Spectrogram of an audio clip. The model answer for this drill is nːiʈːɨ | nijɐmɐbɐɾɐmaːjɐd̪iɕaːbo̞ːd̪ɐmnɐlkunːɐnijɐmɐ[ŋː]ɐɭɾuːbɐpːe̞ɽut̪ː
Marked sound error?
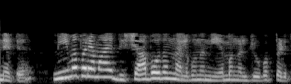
no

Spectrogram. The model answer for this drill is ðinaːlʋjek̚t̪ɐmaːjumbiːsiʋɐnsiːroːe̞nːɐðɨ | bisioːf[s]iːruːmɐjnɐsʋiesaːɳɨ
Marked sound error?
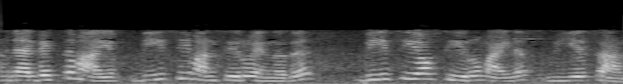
no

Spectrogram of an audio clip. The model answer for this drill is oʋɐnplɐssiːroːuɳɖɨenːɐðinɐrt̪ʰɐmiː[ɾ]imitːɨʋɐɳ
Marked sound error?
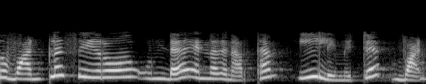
yes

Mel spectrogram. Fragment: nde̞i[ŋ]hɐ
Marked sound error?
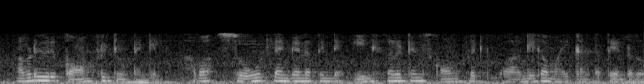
yes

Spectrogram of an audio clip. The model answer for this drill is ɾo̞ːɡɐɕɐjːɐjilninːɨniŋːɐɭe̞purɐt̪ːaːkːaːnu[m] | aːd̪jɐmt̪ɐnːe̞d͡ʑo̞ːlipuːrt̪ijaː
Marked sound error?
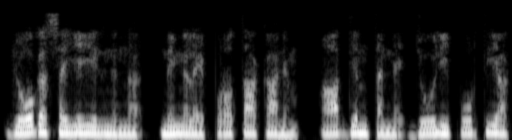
no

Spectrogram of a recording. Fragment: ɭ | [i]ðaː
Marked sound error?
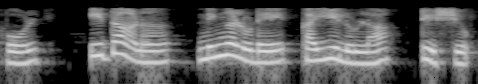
no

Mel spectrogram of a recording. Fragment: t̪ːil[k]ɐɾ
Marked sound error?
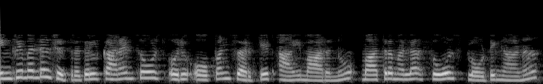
no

